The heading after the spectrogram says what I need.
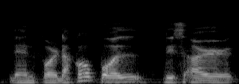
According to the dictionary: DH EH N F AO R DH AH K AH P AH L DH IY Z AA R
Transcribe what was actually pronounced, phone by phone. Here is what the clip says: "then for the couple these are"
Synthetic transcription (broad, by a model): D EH N F AO R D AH K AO P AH L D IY S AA R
